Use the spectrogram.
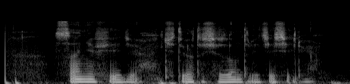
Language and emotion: Russian, neutral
